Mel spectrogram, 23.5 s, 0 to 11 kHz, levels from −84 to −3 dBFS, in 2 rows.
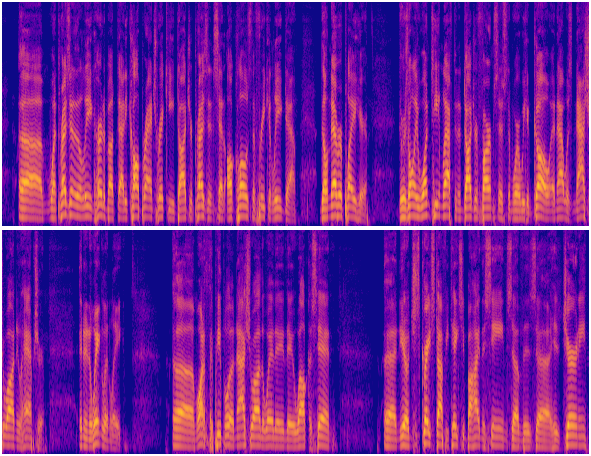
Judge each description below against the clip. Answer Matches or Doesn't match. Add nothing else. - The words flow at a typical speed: Doesn't match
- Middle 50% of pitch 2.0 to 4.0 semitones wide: Matches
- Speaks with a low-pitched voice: Matches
